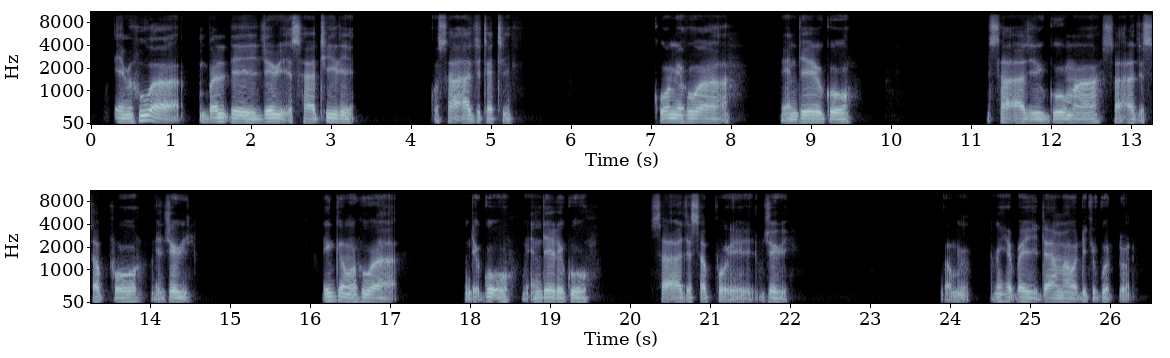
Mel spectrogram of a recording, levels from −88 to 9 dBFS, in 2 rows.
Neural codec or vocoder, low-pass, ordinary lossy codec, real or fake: codec, 44.1 kHz, 7.8 kbps, DAC; 9.9 kHz; none; fake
